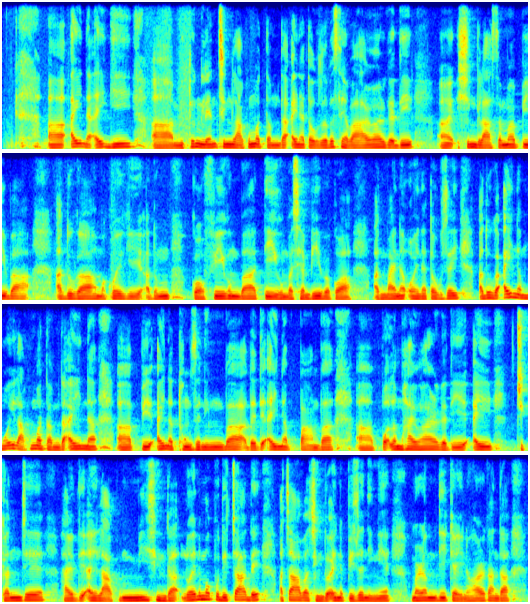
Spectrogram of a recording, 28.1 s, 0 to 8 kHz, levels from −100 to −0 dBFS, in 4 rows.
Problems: background sounds at intervals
